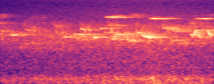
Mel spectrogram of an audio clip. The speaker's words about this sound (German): Ist es zu hören, so ein ganz hohes Zieh im Hintergrund? Was ist das? Das klingt ja fast Goldhähnchen-ähnlich. Aber ich glaube, es sind keine Goldhähnchen.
